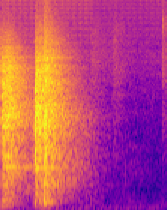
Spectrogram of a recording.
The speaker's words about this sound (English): Trying not to scrape the chair on the concrete. Just pull the chair out.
